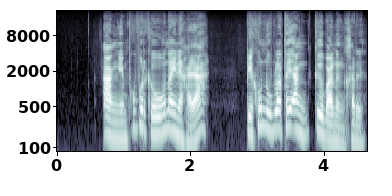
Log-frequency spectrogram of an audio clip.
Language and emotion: Bodo, disgusted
